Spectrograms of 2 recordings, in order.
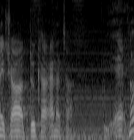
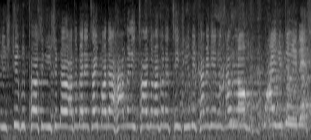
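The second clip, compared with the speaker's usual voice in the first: much higher and louder, hammed-up nagging teacher; mock angry scolding; 10 dB louder than usual. Shown as a demonstration. Teacher acting out a scolding to show how to anger people, hammed-up high rant. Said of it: "You start raising the pitch of your voice and you start saying".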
